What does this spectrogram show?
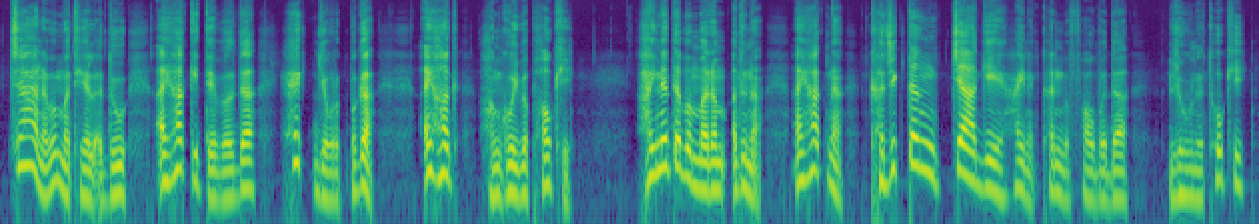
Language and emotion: Manipuri, disgusted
